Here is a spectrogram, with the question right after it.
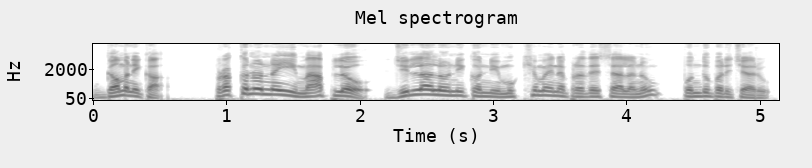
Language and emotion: Telugu, neutral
